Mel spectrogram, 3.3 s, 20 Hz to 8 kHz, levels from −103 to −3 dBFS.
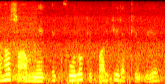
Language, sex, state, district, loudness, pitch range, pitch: Hindi, male, Uttar Pradesh, Shamli, -20 LUFS, 145-185 Hz, 160 Hz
